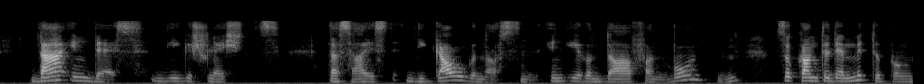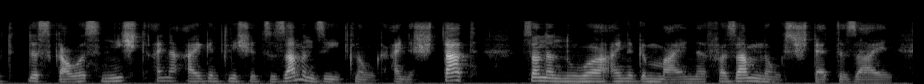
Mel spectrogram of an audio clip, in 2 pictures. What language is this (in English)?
German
